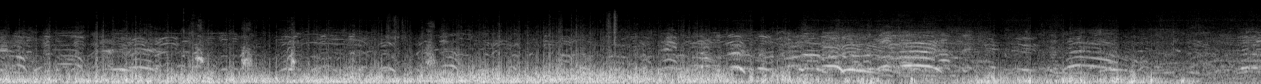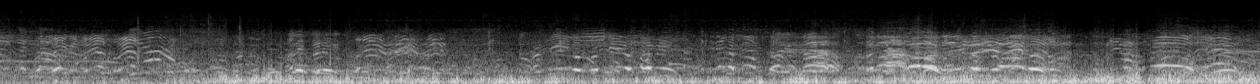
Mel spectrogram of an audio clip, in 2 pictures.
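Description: A crowd of spectators shouts and cheers from nearby.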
